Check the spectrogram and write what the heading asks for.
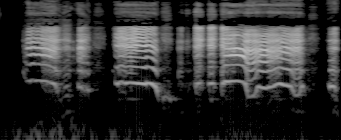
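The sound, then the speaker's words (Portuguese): A voice imitates the call of a Cory's shearwater, a bird found in the Azores: three loud, wailing cries that rise and waver in pitch, each about half a second long, sounding almost like a crying baby, with short breathy gaps between. “Pá, eu, não, eu nem estou a fazer bem, eu sinto não estou a fazer bem, mas isto é o som de um cagarro.”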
